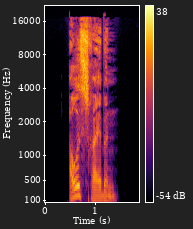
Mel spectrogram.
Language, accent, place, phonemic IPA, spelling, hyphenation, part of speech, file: German, Germany, Berlin, /ˈaʊ̯sˌʃʁaɪ̯bn̩/, ausschreiben, aus‧schrei‧ben, verb, De-ausschreiben.ogg
- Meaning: 1. to advertise 2. to advertise for bids 3. to announce 4. to invite tenders 5. to spell in full 6. to put something out for tender 7. to write something out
